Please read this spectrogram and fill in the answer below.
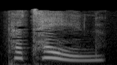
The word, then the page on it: pertain: pər’teın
